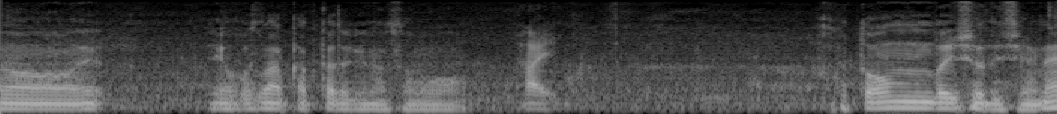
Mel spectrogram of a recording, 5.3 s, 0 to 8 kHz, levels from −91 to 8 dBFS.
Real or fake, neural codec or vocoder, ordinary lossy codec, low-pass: fake; codec, 16 kHz, 8 kbps, FunCodec, trained on LibriTTS, 25 frames a second; none; none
